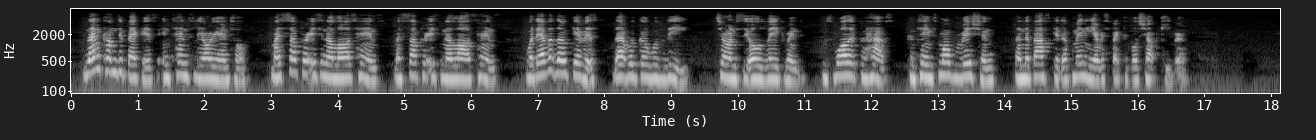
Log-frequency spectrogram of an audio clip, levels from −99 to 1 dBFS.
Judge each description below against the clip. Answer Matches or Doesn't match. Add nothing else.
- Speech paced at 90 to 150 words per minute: Matches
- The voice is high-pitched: Matches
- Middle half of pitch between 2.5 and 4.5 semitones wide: Matches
